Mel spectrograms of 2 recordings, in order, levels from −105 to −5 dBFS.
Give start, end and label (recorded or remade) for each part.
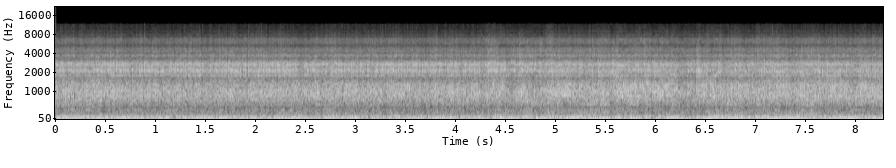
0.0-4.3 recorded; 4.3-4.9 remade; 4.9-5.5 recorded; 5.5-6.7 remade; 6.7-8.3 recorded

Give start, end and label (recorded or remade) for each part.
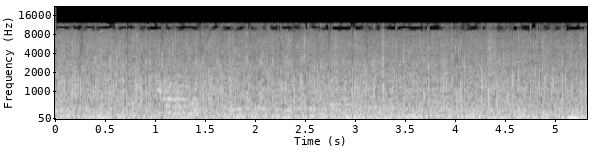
0.0-5.3 recorded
